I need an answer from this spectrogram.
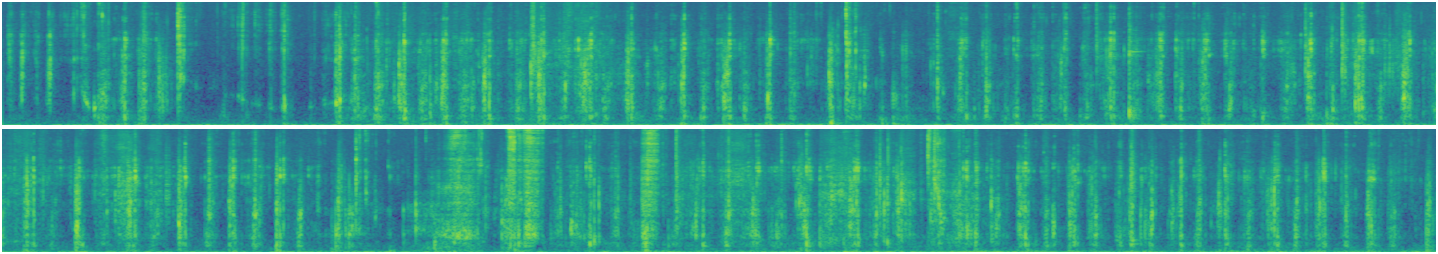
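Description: Close-miked eating sounds: chewing mouthfuls of grilled eel rice with diced fried egg, a dense run of quick wet mouth clicks. A wooden spoon scrapes through the rice in a plastic tray.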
